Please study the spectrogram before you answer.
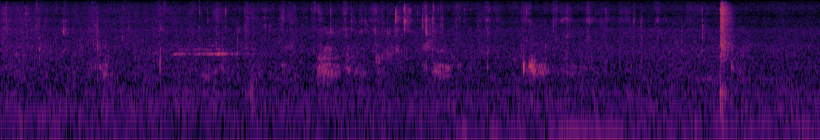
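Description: A Cocker Spaniel chews noisily, with soft wet crunches and clicks over a low room hum.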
